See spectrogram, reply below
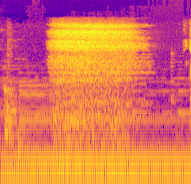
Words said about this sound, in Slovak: A skúsime sa spolu zhlboka nadýchnuť a zhlboka vydýchnuť.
